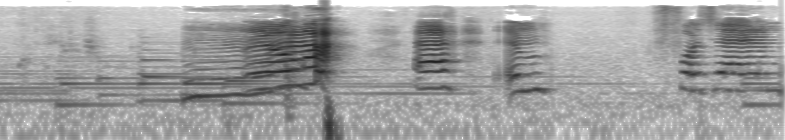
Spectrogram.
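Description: An infant babbles in short, rising vocal bursts, with one louder squealing peak and a few brief pauses between sounds.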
